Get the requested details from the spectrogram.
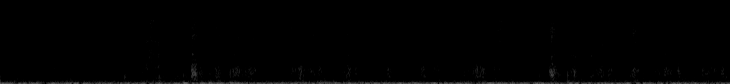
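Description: A mechanical pencil writes continuously on a lined page of a spiral-bound notebook lying flat on a wooden table, next to an open paperback book held still. Quiet, bright scratching strokes come in short bursts over a steady low rumble.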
